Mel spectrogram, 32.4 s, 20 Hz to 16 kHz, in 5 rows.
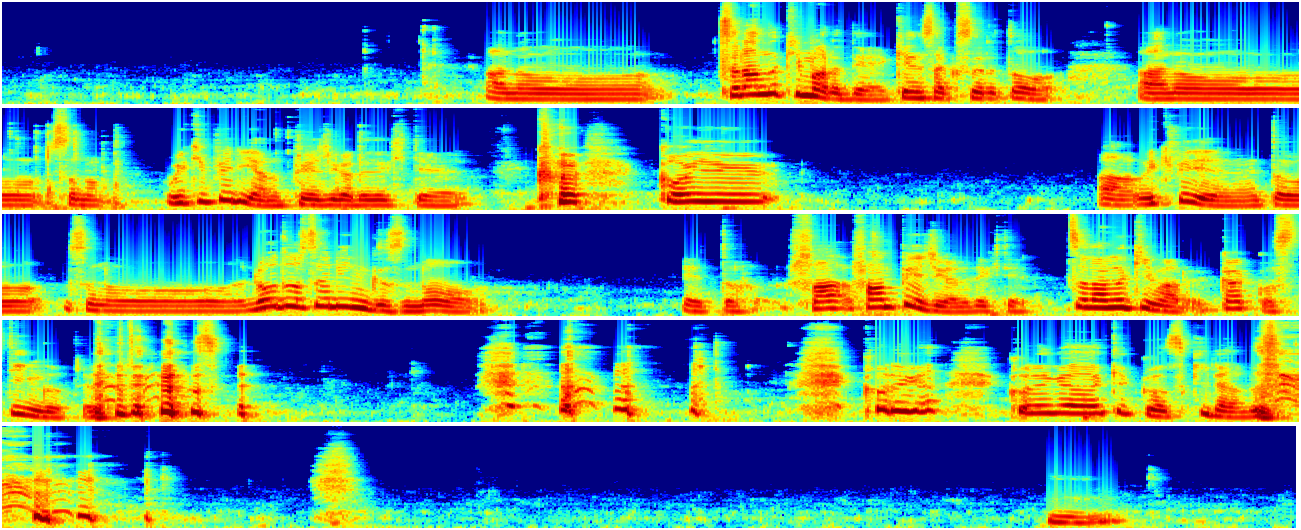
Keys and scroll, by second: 6.6 ctrl+c, 8.0 ctrl+v, 17.1 Return.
